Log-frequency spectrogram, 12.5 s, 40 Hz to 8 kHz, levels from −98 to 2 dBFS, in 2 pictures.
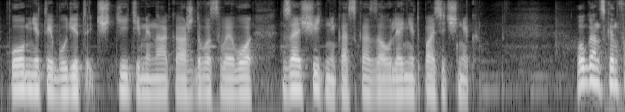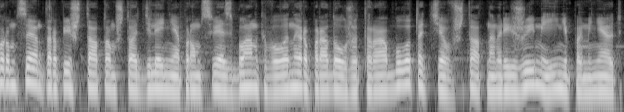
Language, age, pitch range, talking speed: Russian, 30-49, 105-120 Hz, 140 wpm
